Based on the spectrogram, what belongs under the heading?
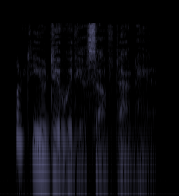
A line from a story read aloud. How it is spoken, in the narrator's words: I said gently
